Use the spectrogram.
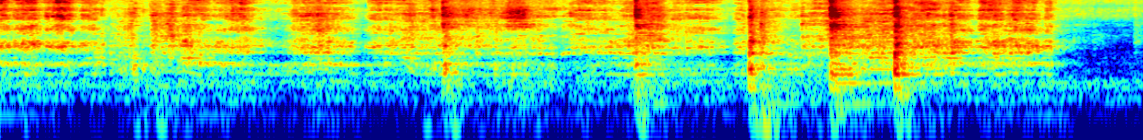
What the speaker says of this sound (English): Stir that in there and let that cook.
